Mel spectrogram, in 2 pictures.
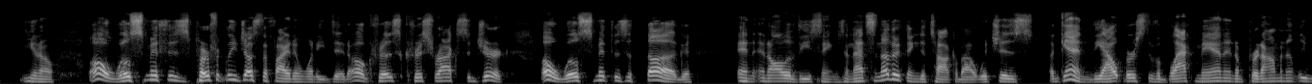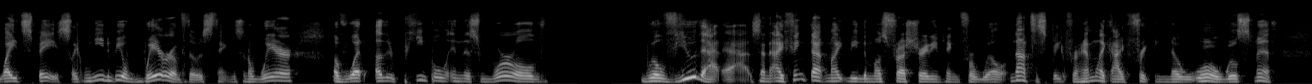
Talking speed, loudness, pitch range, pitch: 220 wpm, -31 LUFS, 125-170 Hz, 140 Hz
